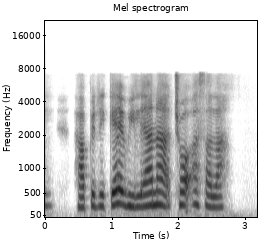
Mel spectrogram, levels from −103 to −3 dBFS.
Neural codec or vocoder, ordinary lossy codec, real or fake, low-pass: codec, 16 kHz, about 1 kbps, DyCAST, with the encoder's durations; MP3, 48 kbps; fake; 7.2 kHz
